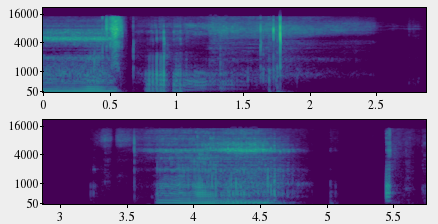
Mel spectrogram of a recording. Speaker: It's a motorbike next to me. A sleeping motorbike.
